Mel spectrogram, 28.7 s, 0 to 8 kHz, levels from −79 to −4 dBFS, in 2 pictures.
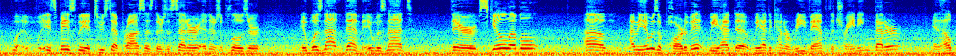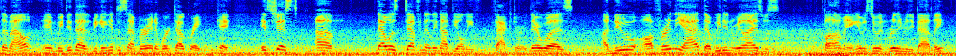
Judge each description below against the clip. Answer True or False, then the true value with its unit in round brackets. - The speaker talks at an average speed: True (190 wpm)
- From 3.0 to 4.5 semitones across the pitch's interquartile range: True (3.7 semitones)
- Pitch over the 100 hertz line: True (135 Hz)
